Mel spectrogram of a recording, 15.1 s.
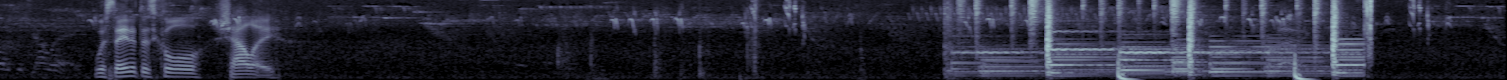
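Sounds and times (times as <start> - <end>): faint outdoor background: 0.0 - 15.0
small bird chirps: 1.8 - 15.0
loud music: 9.5 - 13.8.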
